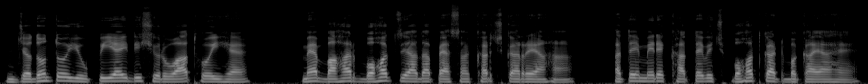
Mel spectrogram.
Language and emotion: Punjabi, sad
